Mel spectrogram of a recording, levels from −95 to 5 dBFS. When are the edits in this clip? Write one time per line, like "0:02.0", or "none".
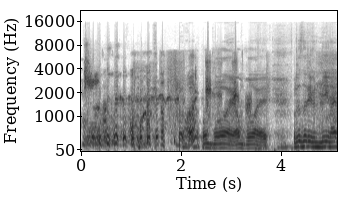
none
